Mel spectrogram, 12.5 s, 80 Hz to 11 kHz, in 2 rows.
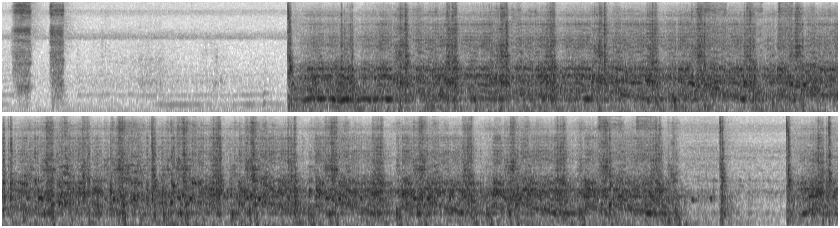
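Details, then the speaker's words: Late-60s Ford F-250 V8, first start after 26 years, throttle held wide open: catches into a ragged uneven run on only some of eight cylinders, never smoothing out; suspected deteriorated, dry-rotted plug wires; misfire. "I'm thinking that a quite a few of them are probably deteriorate and they're not making a connection you hear it when it kicks over it's only firing on a few cylinders"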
